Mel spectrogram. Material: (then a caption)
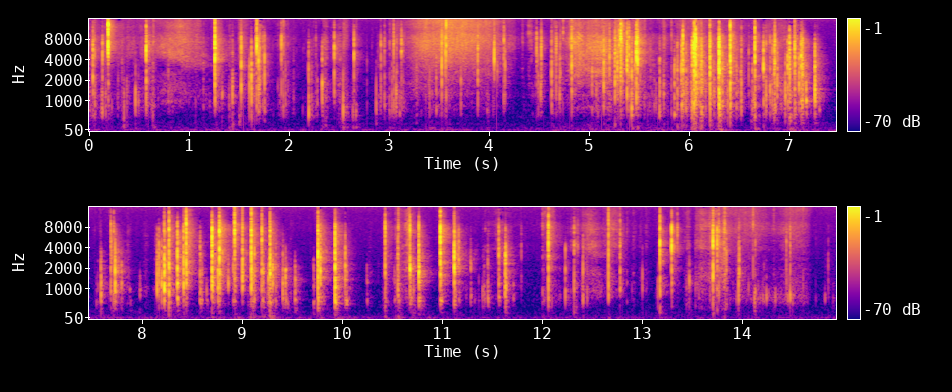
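Glossy paper. Fingertips with long nails rub the thin glossy pages of an open lifestyle magazine flat and turn them, producing dense bursts of bright, crisp crinkling with almost no low end. Short sharp crackles come in clusters with brief quiet gaps between page movements.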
